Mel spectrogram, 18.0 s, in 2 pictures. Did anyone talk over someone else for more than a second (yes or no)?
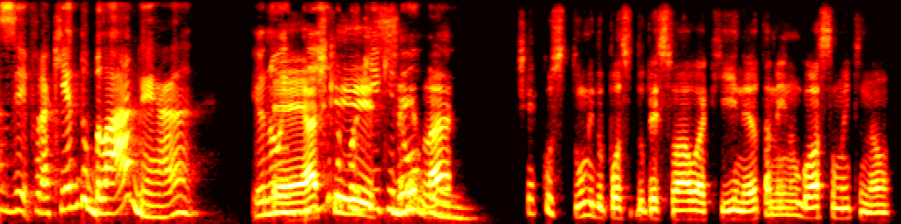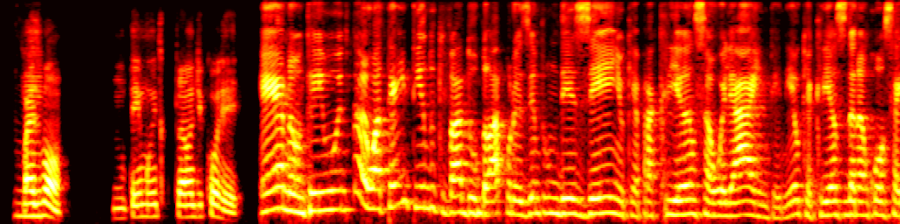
yes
